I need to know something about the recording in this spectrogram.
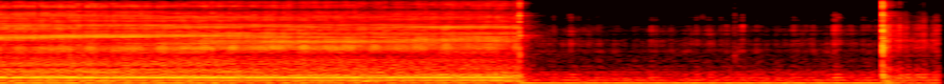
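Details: An electric motor runs with a rough, hissing whir over a steady hum, then cuts off; bad bearings suspected.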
